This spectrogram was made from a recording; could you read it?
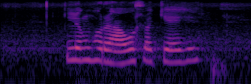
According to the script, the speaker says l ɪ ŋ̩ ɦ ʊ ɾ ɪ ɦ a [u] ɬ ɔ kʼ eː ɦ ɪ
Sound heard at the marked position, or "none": ʊ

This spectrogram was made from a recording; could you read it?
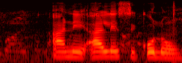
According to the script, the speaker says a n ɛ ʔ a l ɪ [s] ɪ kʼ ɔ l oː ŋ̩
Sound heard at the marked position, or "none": s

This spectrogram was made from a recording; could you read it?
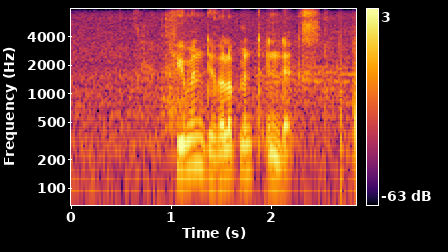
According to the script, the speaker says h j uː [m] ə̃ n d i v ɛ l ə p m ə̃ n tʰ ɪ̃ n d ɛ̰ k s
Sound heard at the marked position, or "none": m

